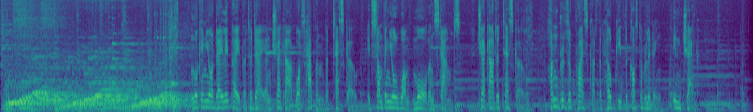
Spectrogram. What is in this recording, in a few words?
Radio Advert; Radio Hallam; Tesco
